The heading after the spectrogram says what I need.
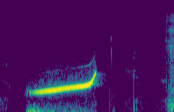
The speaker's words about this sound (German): Kannst du nicht pfeifen? Ich habe ein bisschen trockene Lippen heute, weil ich heute Rad gefahren bin.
